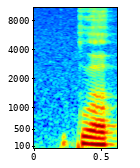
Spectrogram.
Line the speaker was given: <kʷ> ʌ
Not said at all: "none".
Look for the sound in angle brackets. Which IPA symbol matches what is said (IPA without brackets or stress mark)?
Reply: kʷ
